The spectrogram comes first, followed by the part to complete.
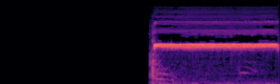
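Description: Silence, then about a second in a steady high-pitched beep-like tone starts and holds without wavering for about a second.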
